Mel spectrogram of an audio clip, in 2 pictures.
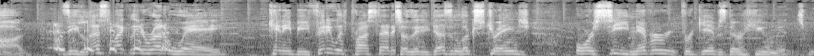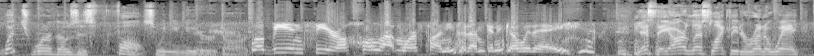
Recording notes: Your phone calls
